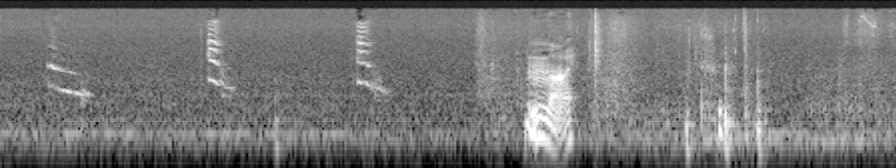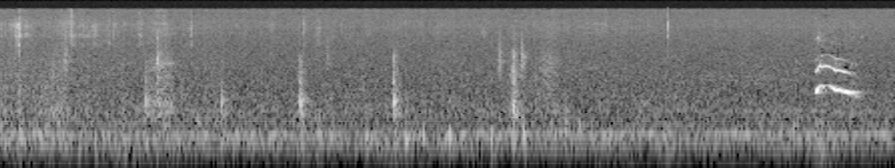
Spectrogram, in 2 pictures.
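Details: Bengal kitten Dilly, newly arrived in her home, utters short descending meows every second or two, interrupted by a woman speaking Danish and some handling noises in a quiet room.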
